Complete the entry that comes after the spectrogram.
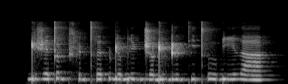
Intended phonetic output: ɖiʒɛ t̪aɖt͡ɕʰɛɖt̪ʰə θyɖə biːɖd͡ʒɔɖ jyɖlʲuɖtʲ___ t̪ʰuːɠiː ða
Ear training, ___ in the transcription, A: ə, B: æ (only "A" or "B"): A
